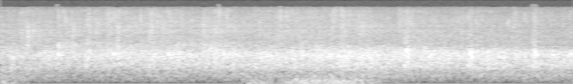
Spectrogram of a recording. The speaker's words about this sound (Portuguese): Você pode aplaudir Jesus por isso, amados?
